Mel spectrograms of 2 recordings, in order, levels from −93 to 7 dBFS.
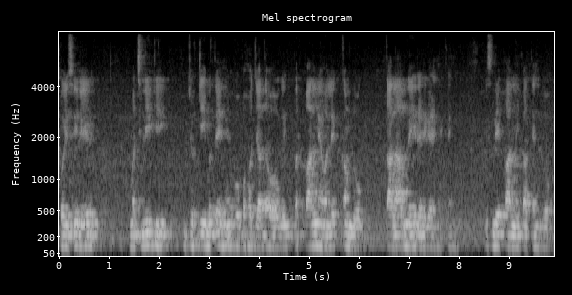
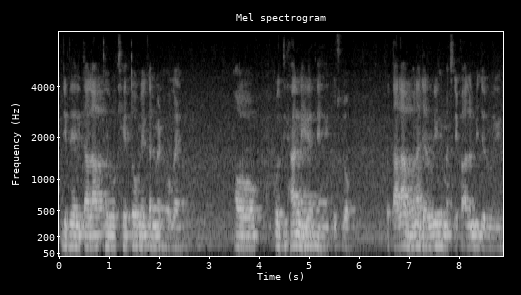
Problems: constant background noise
